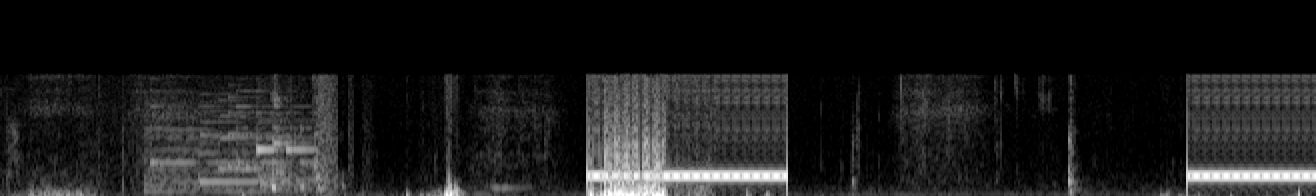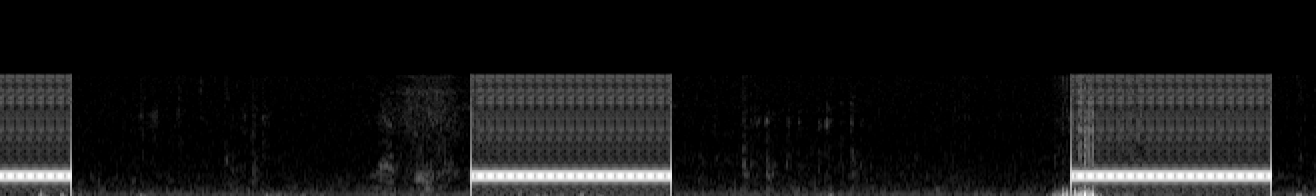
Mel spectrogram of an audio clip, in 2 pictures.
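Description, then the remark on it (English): A telephone ringback tone heard while a call is being transferred to a voicemail: four steady, mid-pitched buzzing rings, each about two seconds long and separated by roughly four seconds of quiet, after a brief muffled voice at the start. “Yeah, let me put you through to his voicemail.”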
